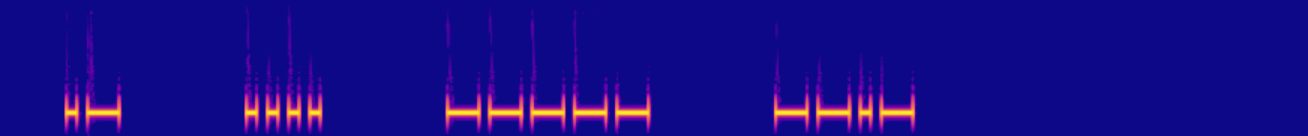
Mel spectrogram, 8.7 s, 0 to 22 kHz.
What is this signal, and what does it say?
Morse code, heard as a keyed tone, about 17 wpm, spaced as for 8 wpm, 700 Hz. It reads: AH0Q
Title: USA Call Signs - 4 Characters - 4x Character Spacing - 17wpm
